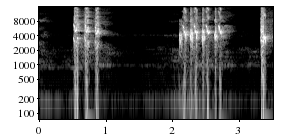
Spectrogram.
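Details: Long-tailed shrike singing as a lure recording to stir other birds: a quick burst of three sharp, high scratchy notes, a pause, then a chattering rattle of about seven harsh notes and one final squeak.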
